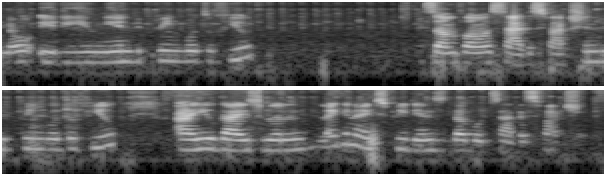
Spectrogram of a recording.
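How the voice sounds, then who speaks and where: In a Bengali accent, a woman speaks at a medium pitch with fairly even intonation. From India, West Bengal. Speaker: tarot reader. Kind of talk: live-stream tarot reading; casual chat. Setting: live stream.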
